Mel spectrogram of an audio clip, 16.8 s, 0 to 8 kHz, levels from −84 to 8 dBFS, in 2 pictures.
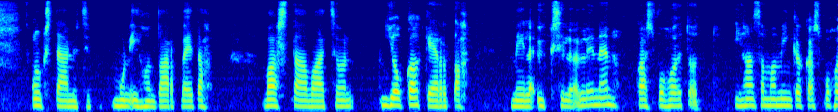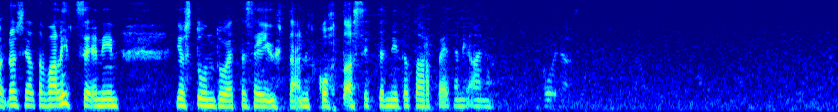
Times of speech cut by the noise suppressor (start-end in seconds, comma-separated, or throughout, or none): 9.61-9.74, 13.82-14.08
